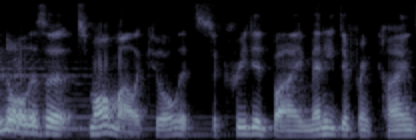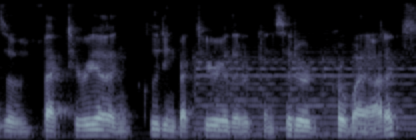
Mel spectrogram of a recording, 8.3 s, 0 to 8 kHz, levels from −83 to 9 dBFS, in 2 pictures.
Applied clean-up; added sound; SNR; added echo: none; Electric guitar; 20 dB; none.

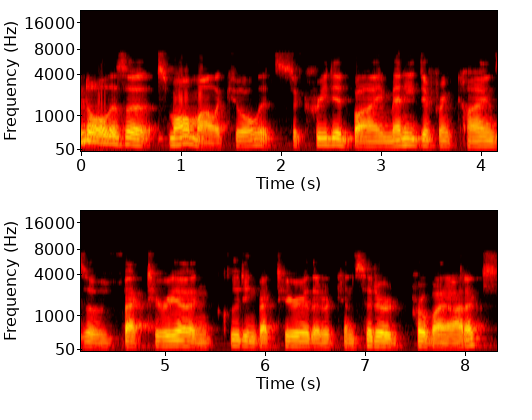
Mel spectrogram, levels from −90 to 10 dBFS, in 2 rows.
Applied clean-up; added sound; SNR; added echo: none; none; none; none.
